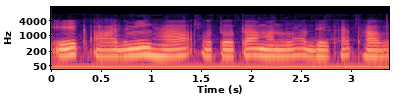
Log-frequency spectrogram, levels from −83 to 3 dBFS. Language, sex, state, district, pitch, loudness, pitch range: Chhattisgarhi, male, Chhattisgarh, Raigarh, 125 Hz, -16 LUFS, 120-135 Hz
